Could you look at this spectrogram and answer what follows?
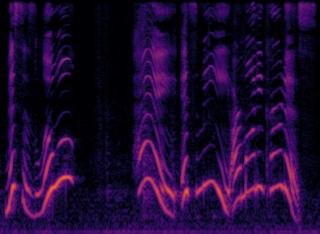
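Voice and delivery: loud, very high call. A narrator's reading. Girl calling up to her neighbour on the roof. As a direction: call up to her across the water.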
